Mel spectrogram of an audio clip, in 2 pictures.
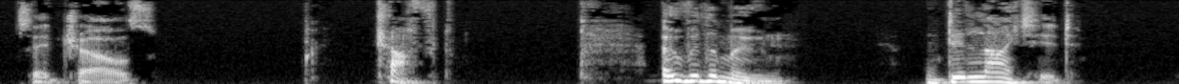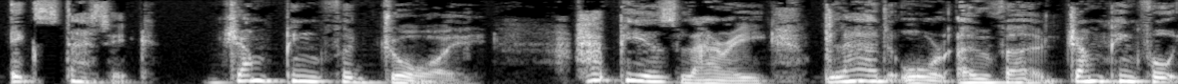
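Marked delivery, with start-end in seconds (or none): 1.9-11.8 higher, hammy run of synonyms for joy; over the moon, actor showing off; delighted. Acted. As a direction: reel off each delighted phrase with theatrical relish. Actor reels off synonyms for pleased.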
